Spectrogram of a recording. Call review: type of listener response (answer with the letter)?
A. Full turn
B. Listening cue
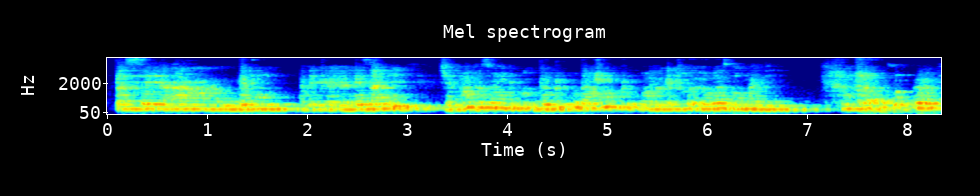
B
